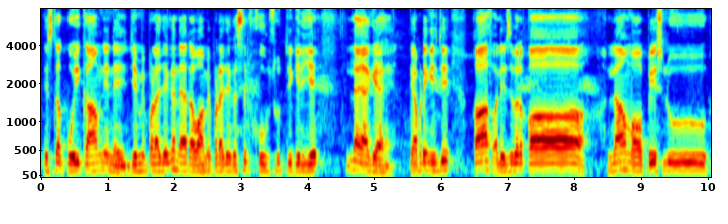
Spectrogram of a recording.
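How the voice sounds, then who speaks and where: A man teaching Quran reading, spelling each letter and vowel sign, then drawing out the syllables in a slow, patient lesson. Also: mid-range voice, little pitch movement, a bit bright, a little hiss or hum. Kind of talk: step-by-step recitation lesson. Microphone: voice-over over screen recording.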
